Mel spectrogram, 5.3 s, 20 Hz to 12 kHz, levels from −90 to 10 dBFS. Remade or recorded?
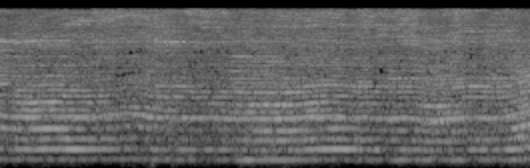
recorded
